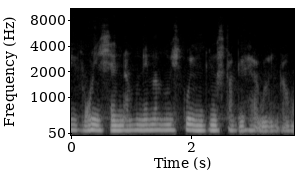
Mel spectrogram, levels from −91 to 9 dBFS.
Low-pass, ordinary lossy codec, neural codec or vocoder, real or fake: none; none; autoencoder, 22.05 kHz, a latent of 192 numbers a frame, VITS, trained on one speaker; fake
